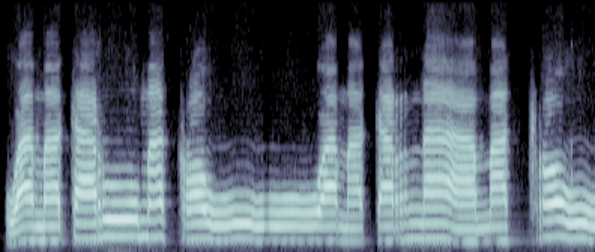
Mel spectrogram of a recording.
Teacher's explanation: Row harusnya ron karena ada waw di depannya jadi row masuk ke waw seolah-olah waw ini ada tasdidnya ya. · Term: Idgham bi gunnah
